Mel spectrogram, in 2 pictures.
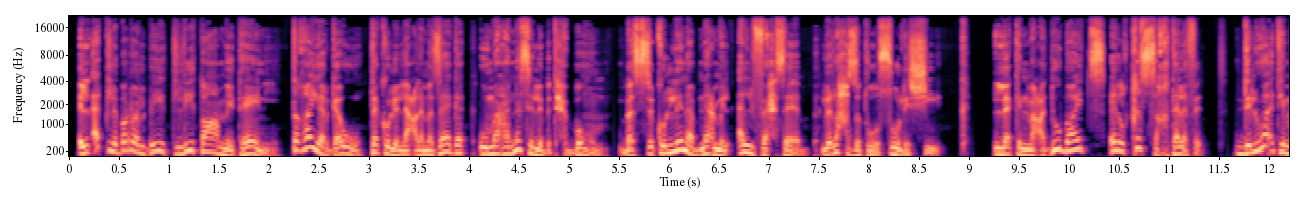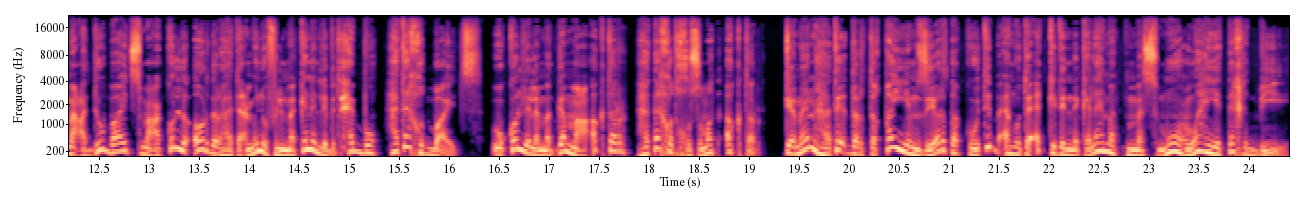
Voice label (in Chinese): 阿拉伯语男 叙述干音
